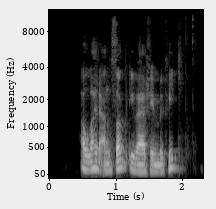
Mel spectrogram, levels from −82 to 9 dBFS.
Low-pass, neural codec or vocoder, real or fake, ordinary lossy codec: 10.8 kHz; codec, 24 kHz, 0.9 kbps, WavTokenizer, medium speech release version 2; fake; MP3, 48 kbps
